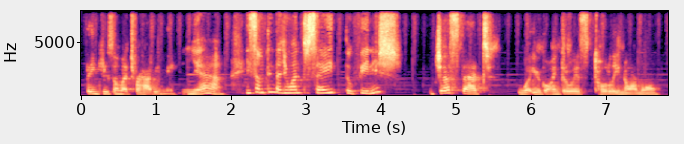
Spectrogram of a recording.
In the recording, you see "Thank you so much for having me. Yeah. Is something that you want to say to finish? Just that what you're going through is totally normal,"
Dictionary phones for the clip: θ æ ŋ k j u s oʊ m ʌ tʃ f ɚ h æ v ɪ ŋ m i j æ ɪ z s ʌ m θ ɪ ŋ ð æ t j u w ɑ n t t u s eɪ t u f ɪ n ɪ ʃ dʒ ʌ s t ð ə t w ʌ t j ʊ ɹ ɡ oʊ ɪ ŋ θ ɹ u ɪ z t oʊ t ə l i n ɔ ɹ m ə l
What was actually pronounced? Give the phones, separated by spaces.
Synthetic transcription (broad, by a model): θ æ ŋ k j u s oʊ m ʌ tʃ f ɚ h æ v ɪ ŋ m i j æ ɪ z s ʌ m θ ɪ ŋ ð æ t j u w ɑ n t t u s eɪ t u f ɪ n ɪ ʃ dʒ ʌ s t ð ə t w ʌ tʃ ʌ ɹ ɡ oʊ ɪ ŋ θ ɹ u ɪ z t oʊ t l i n ɔ ɹ m l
